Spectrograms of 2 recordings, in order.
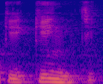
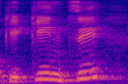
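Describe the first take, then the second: First: Kikinchik with ch and final k; "kikinchik" lower, ending on a stopped k; written form with k. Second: Kikinchi with "tsi" ending, no k; "kikinchi" ending in an open ts-i; spoken form without k. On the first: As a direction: say kikinchik, closing on k. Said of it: "entonces vas poniendo kikinchik". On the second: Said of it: "Por más que digo kikinchi". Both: Shown as a demonstration.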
